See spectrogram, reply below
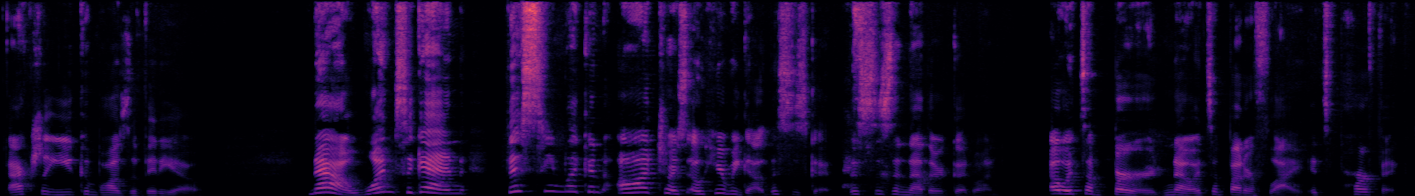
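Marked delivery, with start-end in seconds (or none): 2.3-5.2 bright, lively read-aloud voice; storybook reading. A narrator's reading. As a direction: read it to the children with energy.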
